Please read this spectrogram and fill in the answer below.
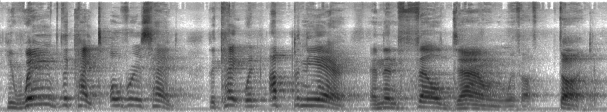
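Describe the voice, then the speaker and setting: Man, children's read-aloud, slightly high voice, animated delivery, roomy echo. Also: measured pace. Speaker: storybook reader.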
